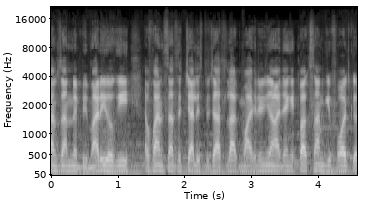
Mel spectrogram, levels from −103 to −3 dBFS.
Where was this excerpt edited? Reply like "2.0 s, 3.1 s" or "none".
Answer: 3.7 s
